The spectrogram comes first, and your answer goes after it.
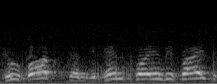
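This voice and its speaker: An actor playing an excitable, haggling male shopkeeper in an old-time radio drama. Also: extremely high pitch, normal speed. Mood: indignant. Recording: muffled, faintly noisy old radio recording.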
